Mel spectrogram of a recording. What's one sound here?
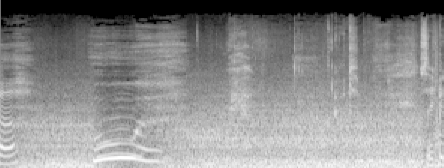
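A car engine and road noise rumble steadily from inside a moving car.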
